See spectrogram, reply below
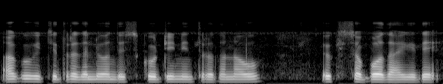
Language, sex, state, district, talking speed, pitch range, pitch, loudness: Kannada, male, Karnataka, Koppal, 110 wpm, 120-125 Hz, 120 Hz, -18 LUFS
